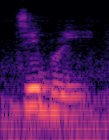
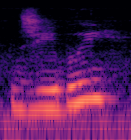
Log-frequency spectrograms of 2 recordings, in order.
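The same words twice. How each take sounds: First: The middle consonant is an R-like sound. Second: The middle consonant is a clear L sound. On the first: This follows the Japanese pronunciation. "it's Ghibli, because they do not have the L sound" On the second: This follows the original Italian pronunciation. "It's not Ghibli"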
